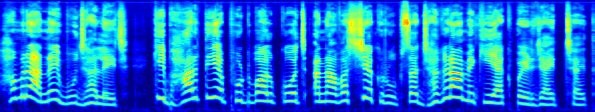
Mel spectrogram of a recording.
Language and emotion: Maithili, disgusted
